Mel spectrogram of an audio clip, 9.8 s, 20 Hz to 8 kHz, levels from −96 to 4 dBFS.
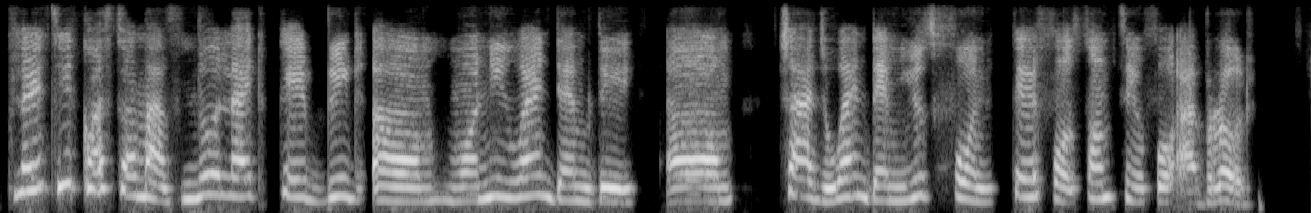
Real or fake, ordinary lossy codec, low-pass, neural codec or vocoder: fake; none; 7.2 kHz; codec, 44.1 kHz, 2.6 kbps, DAC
